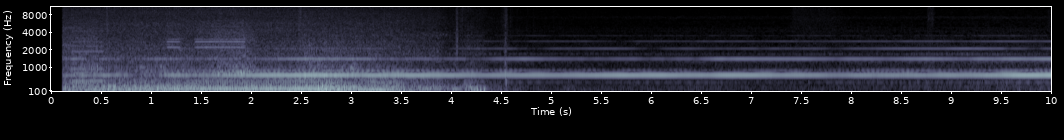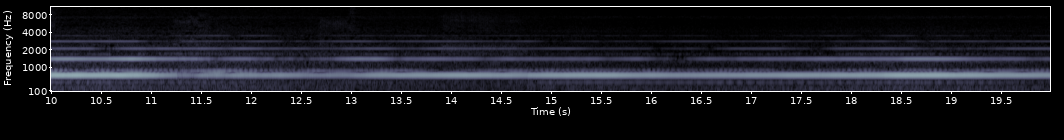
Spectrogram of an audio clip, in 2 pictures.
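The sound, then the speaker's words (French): A long, steady Holocaust remembrance siren holds one unwavering tone for the whole stretch, after a loud vehicle rumbles by at the start; faint road noise lingers beneath it. “c'est une sirène de, de, commémoration de la Shoah”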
